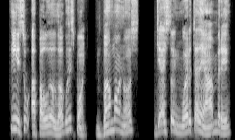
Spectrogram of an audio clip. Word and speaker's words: vámonos: Note que há um acento em ba, então a pronúncia mais forte se encontra ali. Me chame para ir com você na padaria. Vámonos.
